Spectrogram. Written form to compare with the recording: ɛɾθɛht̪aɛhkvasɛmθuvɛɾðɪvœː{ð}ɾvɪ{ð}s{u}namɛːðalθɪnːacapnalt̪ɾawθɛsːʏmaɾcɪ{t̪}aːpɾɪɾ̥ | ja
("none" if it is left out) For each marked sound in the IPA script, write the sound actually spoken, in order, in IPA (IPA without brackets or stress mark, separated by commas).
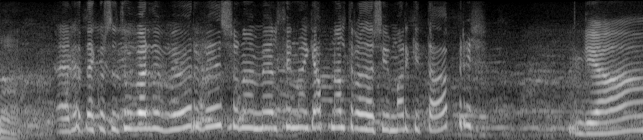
none, ð, ɔ, t̪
